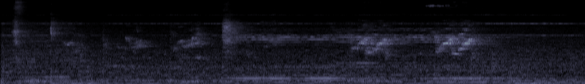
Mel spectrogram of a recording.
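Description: A cockatiel gives short, high chirps and a few scratchy, warbled notes at uneven intervals.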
